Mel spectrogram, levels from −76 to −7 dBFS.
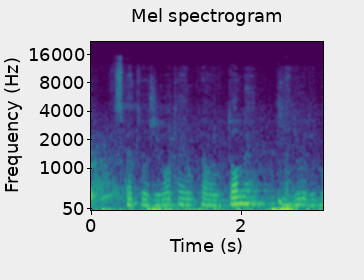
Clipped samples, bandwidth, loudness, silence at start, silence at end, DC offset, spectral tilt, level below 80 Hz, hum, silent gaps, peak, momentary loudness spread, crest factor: under 0.1%; 15.5 kHz; -27 LUFS; 0 s; 0 s; under 0.1%; -6.5 dB/octave; -32 dBFS; none; none; -6 dBFS; 6 LU; 16 dB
